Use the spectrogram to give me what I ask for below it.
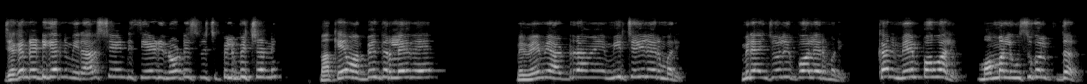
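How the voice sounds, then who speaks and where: A woman's voice: extremely high pitch, fast, a bit bright. A woman advocate giving heated political commentary, speaking rhetorically and repeatedly addressing her interviewer as "sir". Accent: Telugu.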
